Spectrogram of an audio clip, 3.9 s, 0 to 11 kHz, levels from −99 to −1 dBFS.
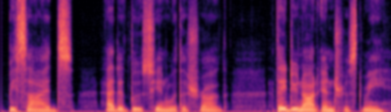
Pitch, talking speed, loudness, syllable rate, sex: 195 Hz, 170 wpm, -19 LUFS, 5.7 syllables/s, female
